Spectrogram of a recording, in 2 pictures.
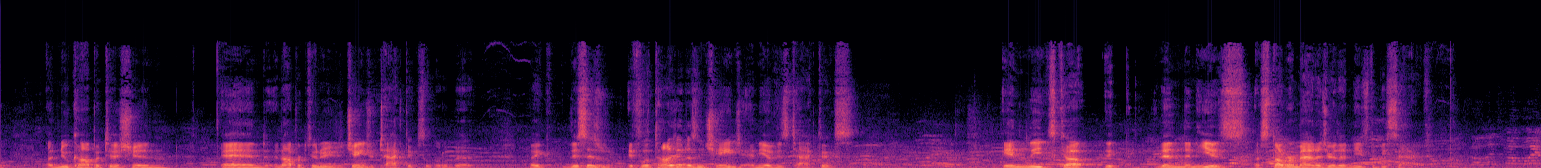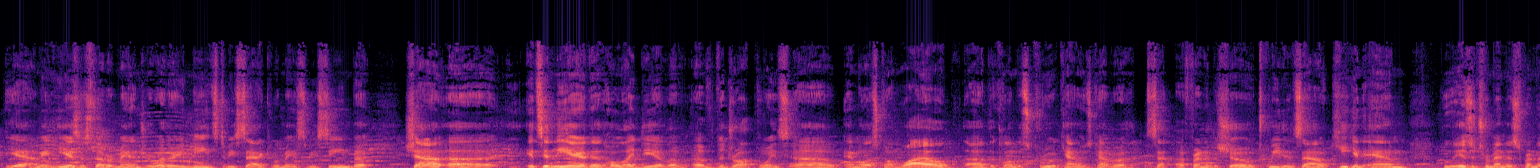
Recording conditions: busy venue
